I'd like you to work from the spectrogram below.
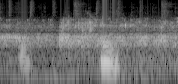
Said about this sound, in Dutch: Wat horen we eerst, de schelvis of de kabeljauw? Eerst de kabeljauw.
